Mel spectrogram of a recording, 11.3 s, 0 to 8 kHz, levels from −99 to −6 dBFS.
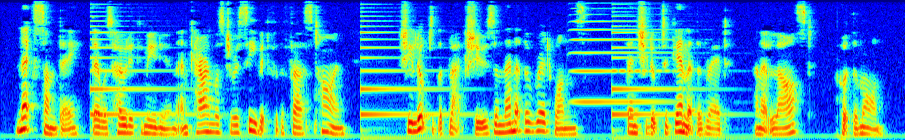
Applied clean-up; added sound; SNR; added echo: none; Bowed string instrument + Acoustic guitar; 12 dB; none.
